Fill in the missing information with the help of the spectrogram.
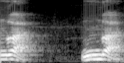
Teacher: ये गले से बोला जाता है, कंठ से बोला जाता है, इसलिए इनको कंठव्य कहते हैं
